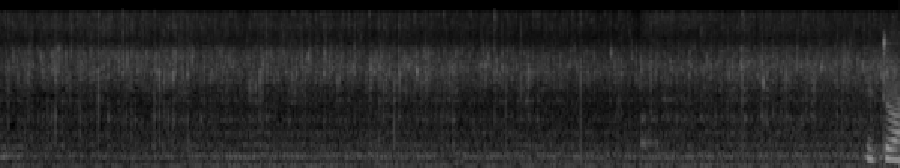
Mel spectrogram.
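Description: Chopped onions and dried red chillies frying in hot oil in a pot, a steady sizzling hiss with faint crackles, as the onions are fried toward brown.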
